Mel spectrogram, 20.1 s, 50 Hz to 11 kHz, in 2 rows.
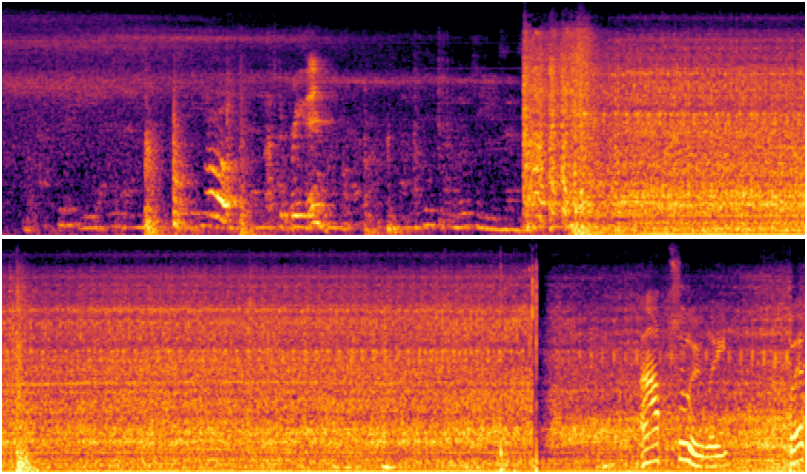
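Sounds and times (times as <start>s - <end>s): diesel engine starting and idling: 6.3s - 20.0s
short thump: 10.2s - 10.5s.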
